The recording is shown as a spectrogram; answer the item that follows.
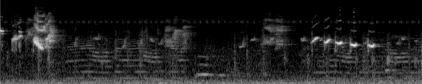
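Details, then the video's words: Greater green leafbird in morning song: a loud squeaky burst, soft scattered notes, then five clear descending whistles repeated rapidly. "Green Cucak birds sing melodiously and are pleasant to listen to"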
